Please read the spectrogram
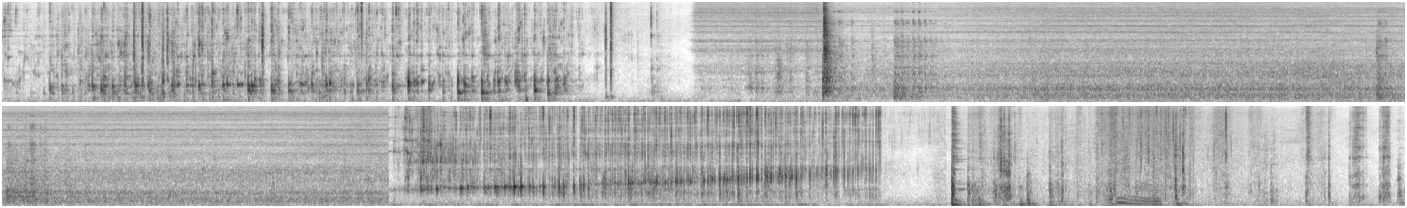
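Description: Liquid pouring into a container in stretches; about two-thirds of the way in the pitch rises steadily as the vessel fills, then cuts off.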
